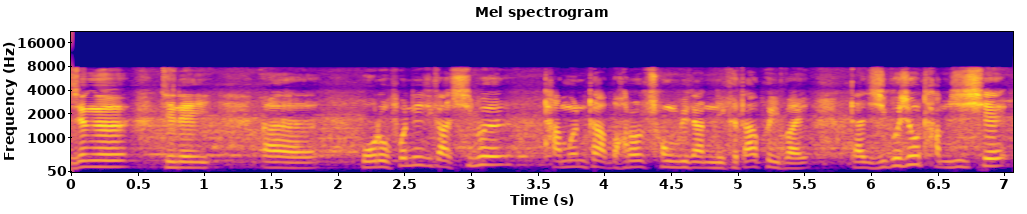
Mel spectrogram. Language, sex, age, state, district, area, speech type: Bodo, male, 45-60, Assam, Chirang, rural, spontaneous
